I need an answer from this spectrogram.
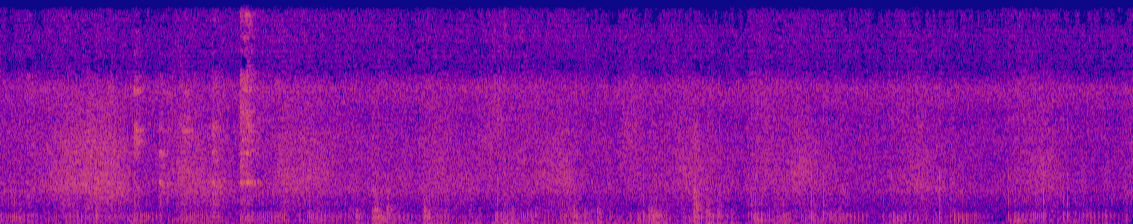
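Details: Domestic cat purring, a continuous low rumble concentrated in the deep register, swelling and easing in a loose rhythm with each breath, accompanied by faint background hiss and occasional soft clicks.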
